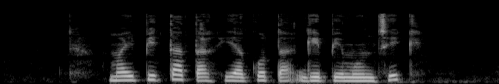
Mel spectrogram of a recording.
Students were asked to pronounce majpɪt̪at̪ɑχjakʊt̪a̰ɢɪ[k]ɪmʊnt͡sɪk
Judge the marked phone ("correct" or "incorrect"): incorrect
